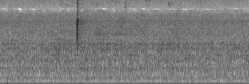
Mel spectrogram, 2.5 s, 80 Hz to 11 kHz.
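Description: Small internal aquarium filter pump, rated 300 litres per hour, running underwater: a steady low hum with water churning, stirring up sediment. A single small click about three-quarters of a second in.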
